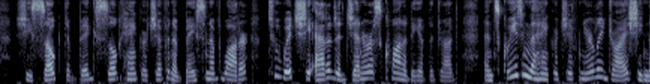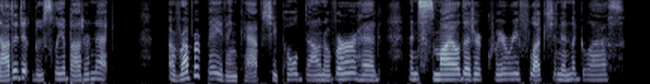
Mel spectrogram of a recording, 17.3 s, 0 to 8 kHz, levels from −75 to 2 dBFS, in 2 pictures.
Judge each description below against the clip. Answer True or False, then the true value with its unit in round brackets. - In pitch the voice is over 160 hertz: True (185 Hz)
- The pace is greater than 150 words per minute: True (185 wpm)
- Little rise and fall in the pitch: False (3.1 semitones)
